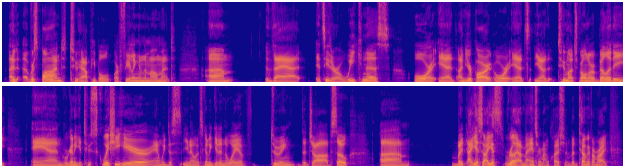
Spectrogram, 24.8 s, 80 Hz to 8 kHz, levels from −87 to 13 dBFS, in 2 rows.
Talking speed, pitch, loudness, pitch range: 170 wpm, 120 Hz, -22 LUFS, 110-130 Hz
